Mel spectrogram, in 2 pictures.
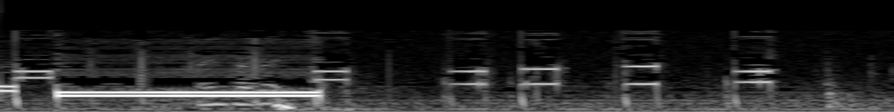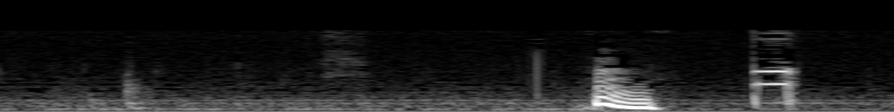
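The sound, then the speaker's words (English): A steady two-note dial tone hums, then stops, followed by four short keypad beeps of differing pitch in quick succession as the last digits of a phone number are entered, a brief falling squeal, and one final beep. “I think I can prove it by just entering the last five digits.”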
